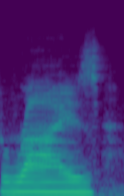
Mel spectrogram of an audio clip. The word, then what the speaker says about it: rise: And there's also some words that end S-E, where it's actually a Z sound, like rise, pose, and confuse.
